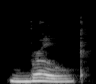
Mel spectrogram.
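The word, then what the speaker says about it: bróg: Le O long est prononcé comme le O anglais, comme dans le mot only. Par exemple, pour dire vache en irlandais, vous pouvez dire bow. Jeune, og. Pour dire chaussure, brogue.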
